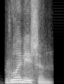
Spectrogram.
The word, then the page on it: ruination: Indian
